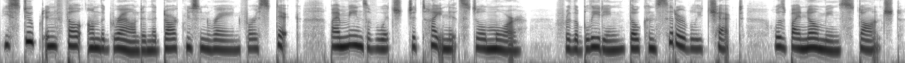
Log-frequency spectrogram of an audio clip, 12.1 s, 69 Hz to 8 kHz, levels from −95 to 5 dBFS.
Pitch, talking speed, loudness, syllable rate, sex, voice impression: 210 Hz, 175 wpm, -18 LUFS, 4.2 syllables/s, female, very feminine, slightly young, very thin, slightly tensed, weak, dark, soft, clear, slightly fluent, very cute, intellectual, refreshing, sincere, calm, very friendly, reassuring, very unique, very elegant, slightly wild, very sweet, lively, kind, sharp, slightly modest, light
